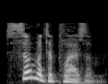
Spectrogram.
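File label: "somatoplasm", British English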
